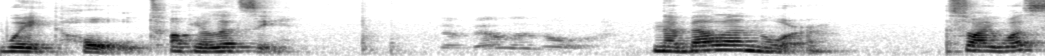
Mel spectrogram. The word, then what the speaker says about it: Nabela Noor: Nabela Noor. Nabela Noor. So I was saying it correctly then, Nabela? Nabela Noor.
